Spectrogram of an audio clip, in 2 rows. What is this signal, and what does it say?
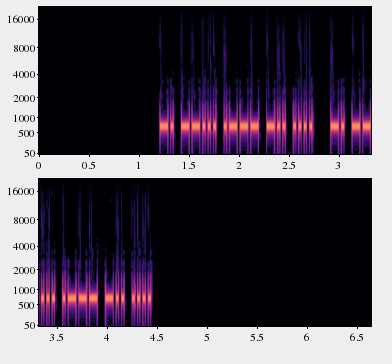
Morse code, heard as a keyed tone, about 46 wpm, 700 Hz. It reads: N7JDH N7JDH
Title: USA Call Signs Repeated 2x 45wpm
